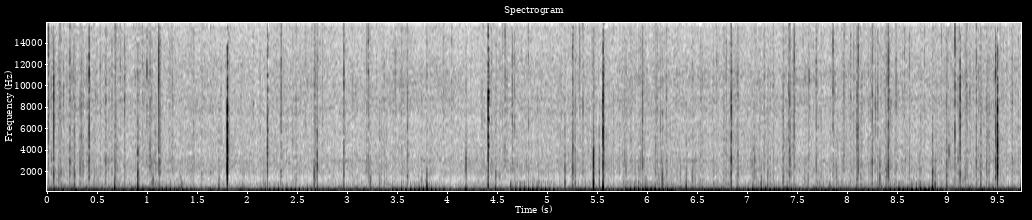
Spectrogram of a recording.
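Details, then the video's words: Cat purring beside a fireplace: a steady low rumbling purr swelling and easing in soft cycles, overlaid with frequent sharp crackles and pops from the burning fire. "Purring of a Cat"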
